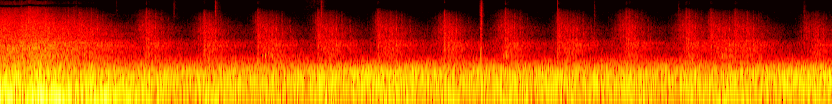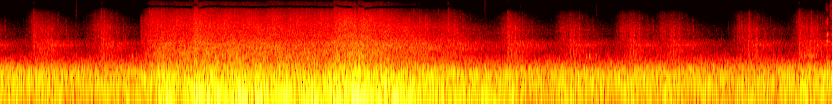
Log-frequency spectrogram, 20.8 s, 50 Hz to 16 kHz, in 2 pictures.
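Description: Repeated fire attacks in the 1999 PC game Drakan: Order of the Flame produce a steady roaring whoosh with regular sharp bursts at a quick rhythm, swelling louder for a few seconds midway, continuous and without speech.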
